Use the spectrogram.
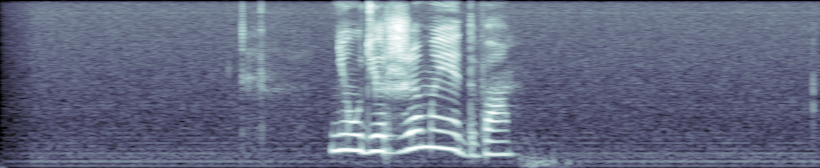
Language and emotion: Russian, neutral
